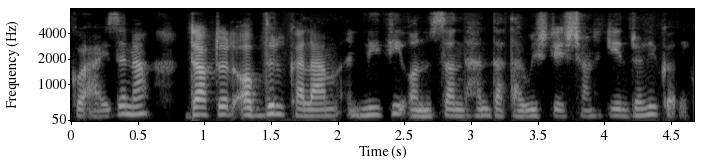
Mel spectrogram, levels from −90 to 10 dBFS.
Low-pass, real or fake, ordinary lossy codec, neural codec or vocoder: 7.2 kHz; fake; none; codec, 16 kHz, 1 kbps, X-Codec, HuBERT features, trained on LibriSpeech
